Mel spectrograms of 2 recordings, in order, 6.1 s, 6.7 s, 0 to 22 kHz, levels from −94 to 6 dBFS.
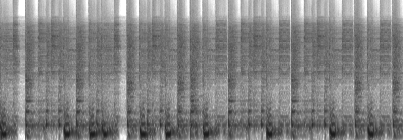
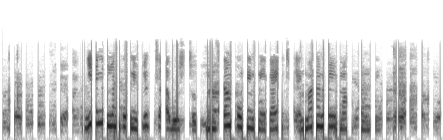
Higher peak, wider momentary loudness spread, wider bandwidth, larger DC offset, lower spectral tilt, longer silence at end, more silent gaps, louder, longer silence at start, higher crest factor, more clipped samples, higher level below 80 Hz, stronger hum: about the same, 0 dBFS vs -2 dBFS; second, 2 LU vs 19 LU; first, over 20 kHz vs 7.4 kHz; neither; second, -3.5 dB/octave vs -6.5 dB/octave; about the same, 0 s vs 0.05 s; second, none vs 1.38-1.42 s, 6.45-6.49 s; first, -14 LUFS vs -19 LUFS; about the same, 0 s vs 0.05 s; about the same, 14 dB vs 16 dB; neither; first, -34 dBFS vs -50 dBFS; neither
